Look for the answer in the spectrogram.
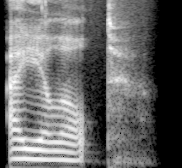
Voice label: Museum, Lushootseed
